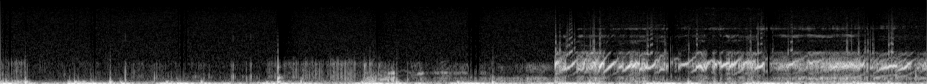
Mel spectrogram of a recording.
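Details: Bowel sounds heard through a stethoscope while lying down after drinking cola and swallowing Mentos: low rumbling and gurgling, then a louder continuous fizzing, bubbling gurgle of gas-filled bowel.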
